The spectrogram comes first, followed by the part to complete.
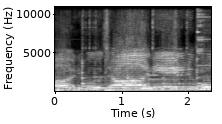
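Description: A girls' choir singing a Bengali patriotic song together through a stage sound system, with held, bending sung notes over instrumental accompaniment.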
